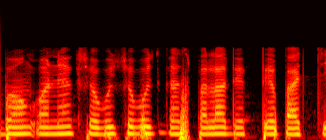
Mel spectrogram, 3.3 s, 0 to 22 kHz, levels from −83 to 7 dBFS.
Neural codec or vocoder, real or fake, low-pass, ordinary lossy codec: none; real; 5.4 kHz; none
